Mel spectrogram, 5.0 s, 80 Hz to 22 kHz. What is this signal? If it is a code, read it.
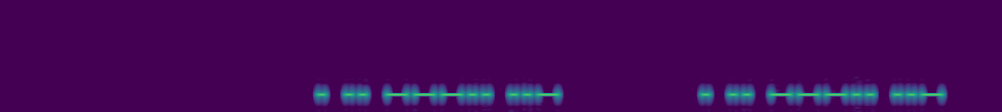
Morse code, heard as a keyed tone, about 36 wpm, 700 Hz. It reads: EI8U EI8U
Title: DXCC-100 Call Signs - 4 Characters - Repeated 2x - 35wpm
